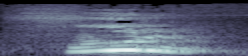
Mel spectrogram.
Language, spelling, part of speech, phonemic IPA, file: Malagasy, volo, noun, /ˈvulʷ/, Mg-volo.ogg
- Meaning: 1. hair (the collection or mass of filaments growing from the skin of humans and animals) 2. bamboo (wood)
